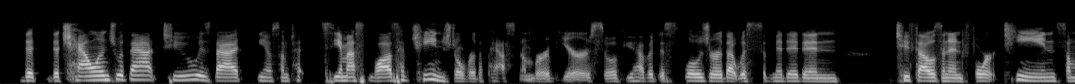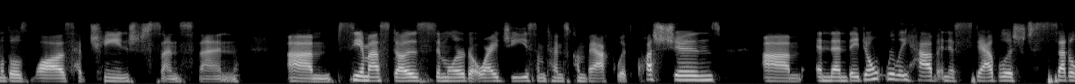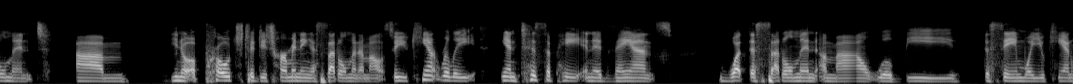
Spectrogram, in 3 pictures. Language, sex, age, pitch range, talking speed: English, female, 30-49, 155-180 Hz, 165 wpm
